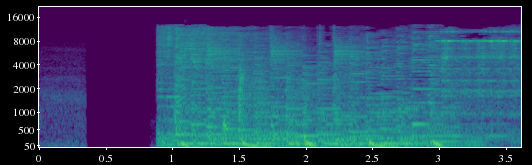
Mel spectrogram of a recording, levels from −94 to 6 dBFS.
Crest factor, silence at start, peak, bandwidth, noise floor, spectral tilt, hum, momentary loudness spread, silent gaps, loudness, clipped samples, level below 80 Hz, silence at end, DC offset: 14 dB; 0.9 s; -12 dBFS; 13.5 kHz; -83 dBFS; -4 dB/octave; none; 3 LU; none; -26 LUFS; under 0.1%; -36 dBFS; 0 s; under 0.1%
